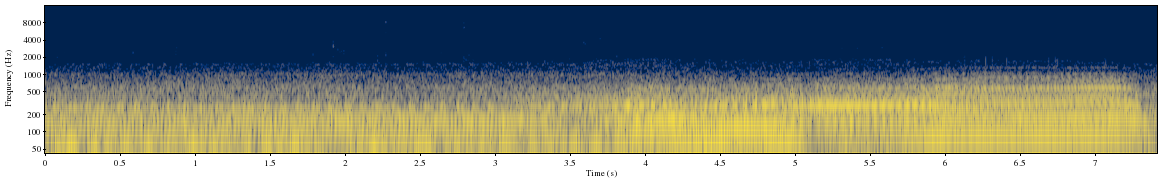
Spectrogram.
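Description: A remapped Toyota Hilux on 18-inch BFG tyres accelerates, its engine drone loud and close, rising in pitch through a gear as it pulls harder toward the end.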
